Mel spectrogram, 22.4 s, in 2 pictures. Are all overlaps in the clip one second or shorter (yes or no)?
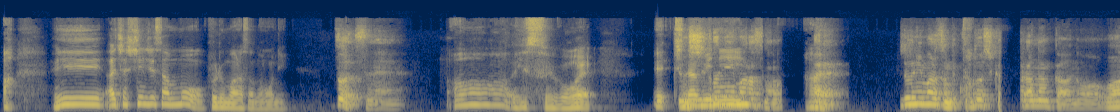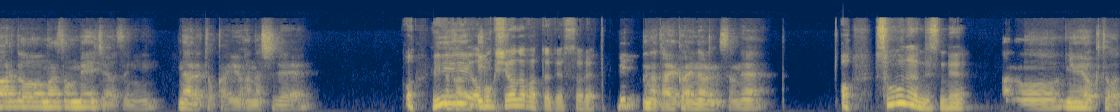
no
